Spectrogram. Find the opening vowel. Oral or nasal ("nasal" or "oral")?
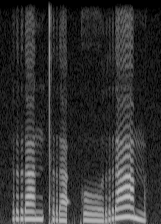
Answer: oral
